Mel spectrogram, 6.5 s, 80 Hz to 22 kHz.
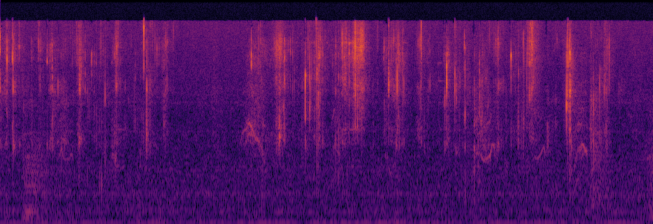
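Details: Male Devon Rex cat Aura, born July 2021, chews unseasoned dry fish made for pets, indoors: soft wet crunches and mouth clicks, with a constant low background hum.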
